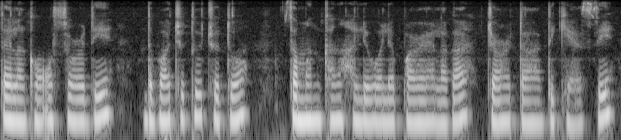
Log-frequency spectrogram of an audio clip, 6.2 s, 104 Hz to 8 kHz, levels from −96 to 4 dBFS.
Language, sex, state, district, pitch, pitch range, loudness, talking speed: Nagamese, female, Nagaland, Kohima, 190 Hz, 180-200 Hz, -19 LUFS, 135 wpm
